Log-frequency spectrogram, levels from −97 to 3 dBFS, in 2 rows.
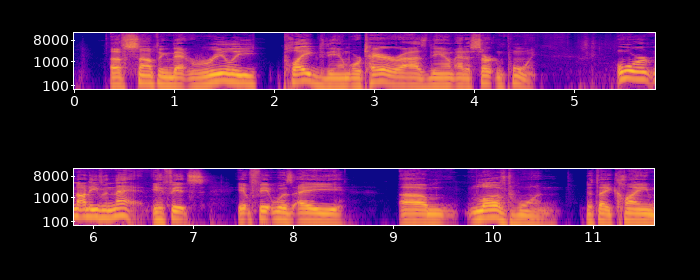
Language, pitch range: English, 95-130 Hz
